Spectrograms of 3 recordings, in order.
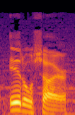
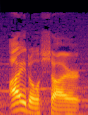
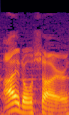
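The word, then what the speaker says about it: Idyllshire: least among them okay why are you saying it'll shire it's idle shire i mean they've said it as idol shire that's where i get the pronunciation from gratitude for the safe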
